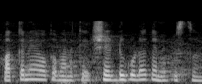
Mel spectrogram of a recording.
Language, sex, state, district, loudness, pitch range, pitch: Telugu, female, Andhra Pradesh, Visakhapatnam, -18 LUFS, 195-220 Hz, 210 Hz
